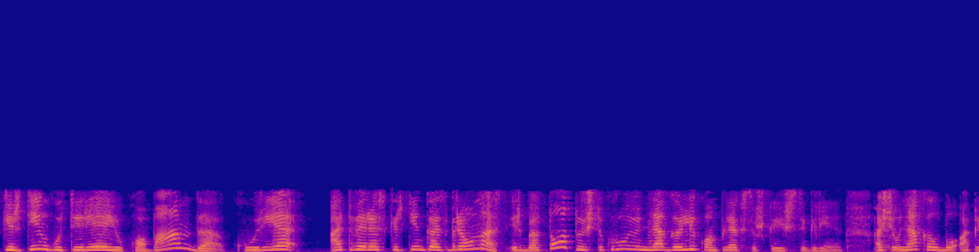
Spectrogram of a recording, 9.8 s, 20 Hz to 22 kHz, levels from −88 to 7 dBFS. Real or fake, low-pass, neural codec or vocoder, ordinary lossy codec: real; 5.4 kHz; none; AAC, 32 kbps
